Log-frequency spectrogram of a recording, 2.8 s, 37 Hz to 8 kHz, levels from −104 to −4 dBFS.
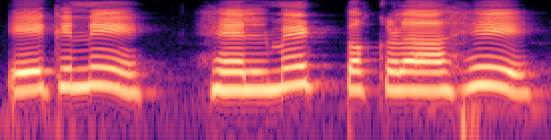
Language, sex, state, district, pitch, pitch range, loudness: Hindi, female, Madhya Pradesh, Bhopal, 255 Hz, 250-285 Hz, -11 LUFS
